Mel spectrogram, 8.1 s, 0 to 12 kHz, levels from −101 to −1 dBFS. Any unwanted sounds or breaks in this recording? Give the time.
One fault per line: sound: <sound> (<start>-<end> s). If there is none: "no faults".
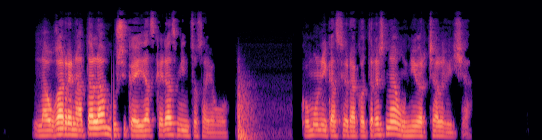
sound: dropout (1.7-1.7 s)
sound: thud (3.6-4.2 s)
